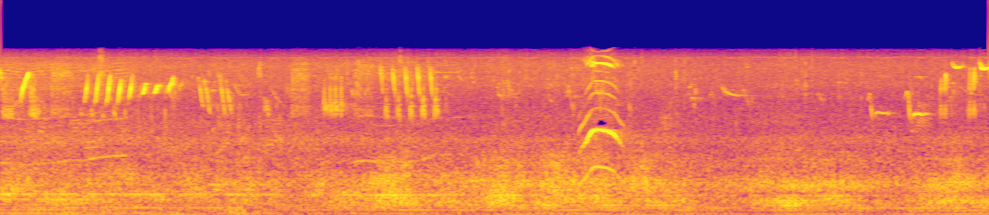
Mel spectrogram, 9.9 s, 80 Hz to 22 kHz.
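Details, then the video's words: Quail perched in a tree at Dead Horse Ranch State Park, Cottonwood, Arizona, on May 2, 2010; one loud, arched, nasal call near the six-second mark, amid frequent thin high chirps and trills of other small birds over a steady low rumble. "QUAIL IN TREE"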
